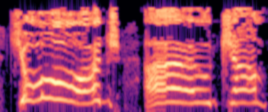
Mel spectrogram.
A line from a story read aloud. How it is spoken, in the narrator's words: another wild screech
